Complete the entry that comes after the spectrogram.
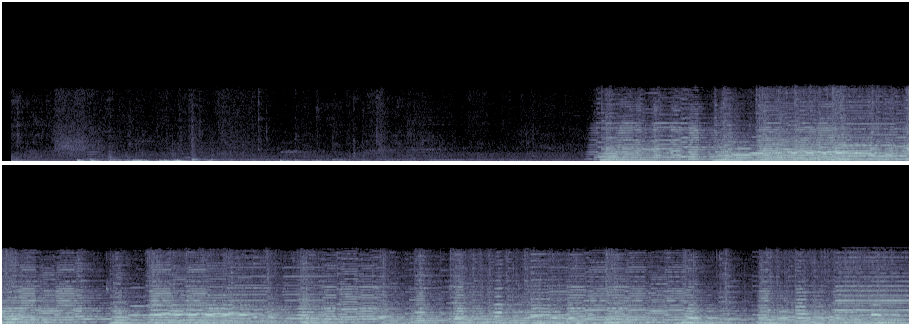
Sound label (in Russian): Оркестр; Мерефа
